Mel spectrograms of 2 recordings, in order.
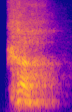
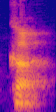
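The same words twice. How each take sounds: First: The k has a strong puff of breath. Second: The k is soft with no breath puff. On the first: "take a deep breath in and then go ka" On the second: "the first one is softer"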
